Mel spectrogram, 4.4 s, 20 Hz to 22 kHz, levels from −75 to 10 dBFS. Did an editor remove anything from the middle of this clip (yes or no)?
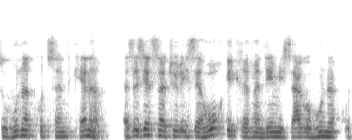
no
